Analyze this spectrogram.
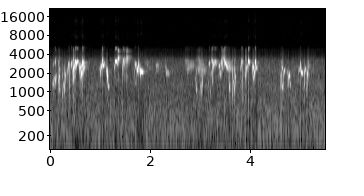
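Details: Village birds in Devgad chirping while taking a bath: quick high tweets and short slurred notes in dense clusters, then sparser chirps toward the end.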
